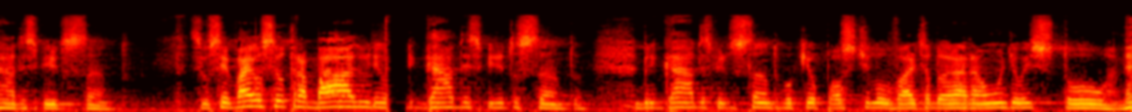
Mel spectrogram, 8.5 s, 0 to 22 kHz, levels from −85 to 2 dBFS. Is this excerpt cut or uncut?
cut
